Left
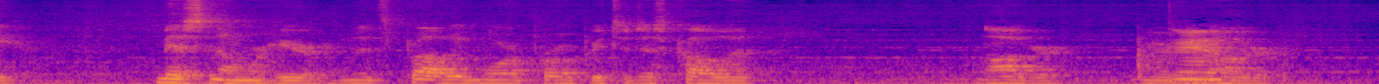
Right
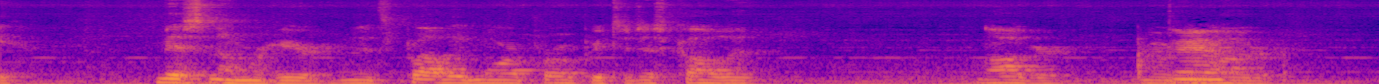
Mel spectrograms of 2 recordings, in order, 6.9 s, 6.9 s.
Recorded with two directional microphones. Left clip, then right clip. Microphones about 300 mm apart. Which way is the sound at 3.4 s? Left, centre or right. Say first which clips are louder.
Left 1 dB; centre.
